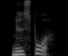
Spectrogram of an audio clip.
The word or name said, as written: nødspor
